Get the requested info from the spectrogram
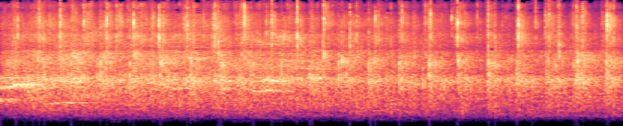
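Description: Audience applauding, many hands clapping in a dense patter that thins out gradually toward the end.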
